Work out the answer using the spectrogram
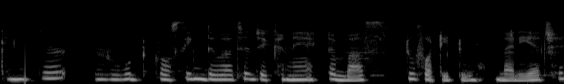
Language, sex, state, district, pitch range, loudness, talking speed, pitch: Bengali, female, West Bengal, Kolkata, 210-240 Hz, -36 LUFS, 140 wpm, 220 Hz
